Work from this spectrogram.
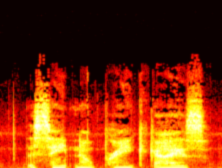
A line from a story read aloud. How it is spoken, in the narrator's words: Eric went white as a sheet and he whispered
